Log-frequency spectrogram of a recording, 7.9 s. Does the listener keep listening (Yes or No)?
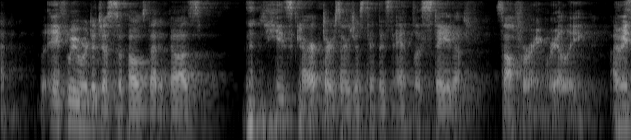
Yes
